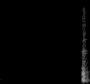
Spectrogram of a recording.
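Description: Two brief, sharp, slightly voiced cough bursts from an infant in quick succession, with a short gap between them: a staccato cough.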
